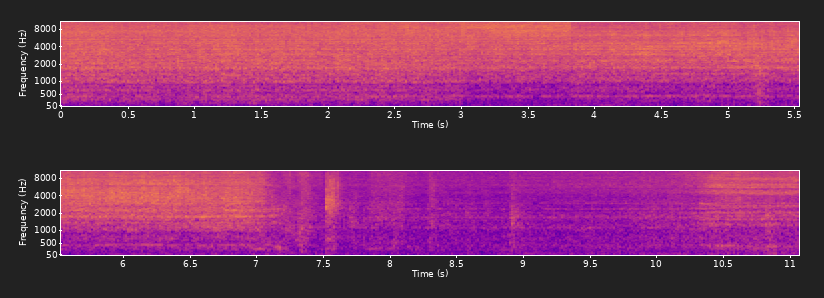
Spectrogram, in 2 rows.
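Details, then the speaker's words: Upright steam engine that sat for years, tried at about 20 psi boiler pressure. Steady hiss of blowing steam with no regular exhaust beat: the eccentric has moved, so valve timing is wrong and the engine won't run. "okay folks uh not running uh we have figured it out that the eccentric has moved it's not where it's supposed to be"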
